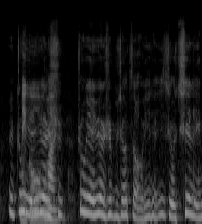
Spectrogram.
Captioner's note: Mandarin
